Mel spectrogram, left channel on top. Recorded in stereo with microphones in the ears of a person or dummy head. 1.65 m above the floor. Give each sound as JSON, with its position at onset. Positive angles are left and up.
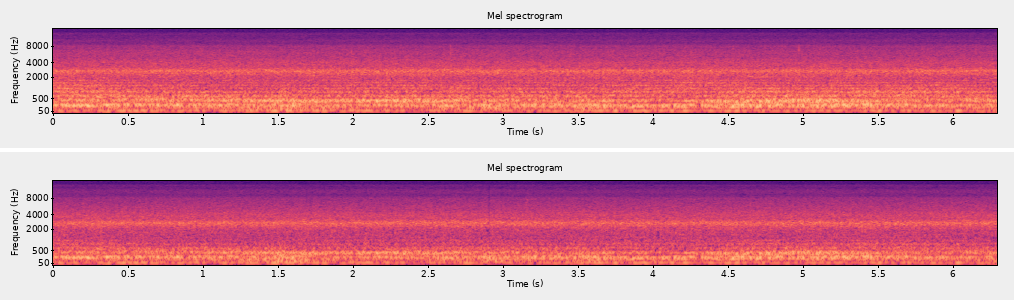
{"t": 0.0, "sound": "an aircraft", "side_deg": 50}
